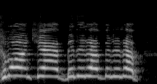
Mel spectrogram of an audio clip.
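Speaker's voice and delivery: acted high-pitched yelling in a pumped-up hype-announcer style. Describing hype shows on the app, the speaker imitates hosts, imitating hype host yelling. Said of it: "where they're yelling".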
